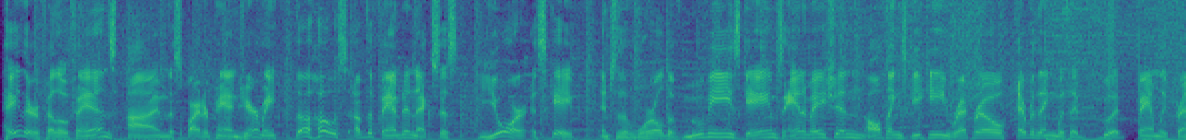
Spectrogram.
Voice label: Promo; neverlandpodcast; If you create a podcast, you can use one of these promos!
